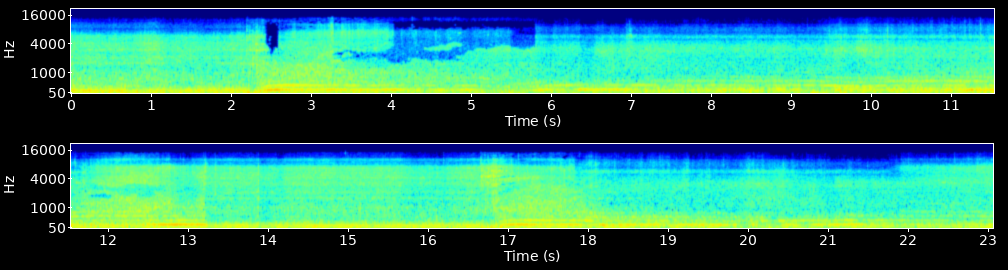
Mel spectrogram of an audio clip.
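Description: A petrol lawn mower engine runs steadily nearby, its pitch dipping and rising as it cuts grass.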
